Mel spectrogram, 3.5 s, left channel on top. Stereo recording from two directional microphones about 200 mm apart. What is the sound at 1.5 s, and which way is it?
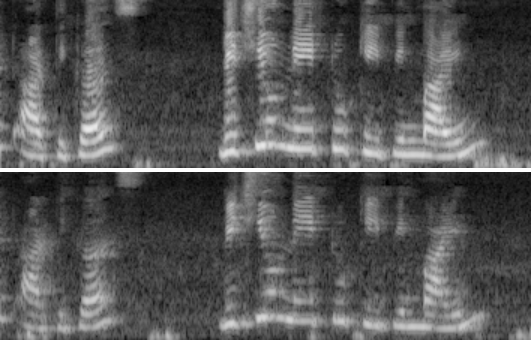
A woman's voice, 40° left (ahead or behind).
